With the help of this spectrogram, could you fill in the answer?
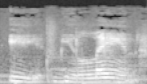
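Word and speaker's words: Milayne: way but it's the name milane fell m-i-l-a-y-n-e me Lane I like to kind of like Mila sound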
